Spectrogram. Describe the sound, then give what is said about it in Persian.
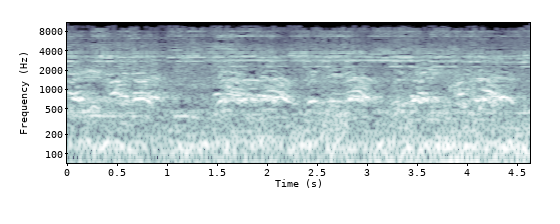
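A crowd of Hezbollah-affiliated motorcyclists chants slogans in rhythmic bursts over a steady, loud engine rumble in the streets of Beirut, Lebanon, with the chanting rising and falling in repeated phrases throughout. “موتور سوارهای وابسته به گروه حزب الله خیابان‌های بیروت پایتخت لبنان را در می‌نوردند و شعار سر می‌دهند.”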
